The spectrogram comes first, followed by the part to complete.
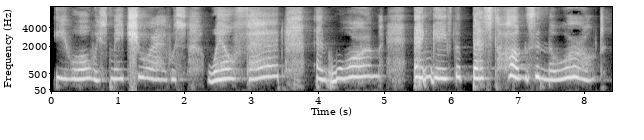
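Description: A woman's voice: steady tone, extremely slow, heavily acted. A timid little match girl. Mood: longing. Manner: high childlike voice, soft and pleading.

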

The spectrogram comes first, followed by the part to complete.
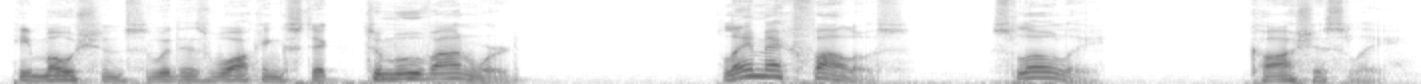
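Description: A man narrating an audiobook with dramatic, expressive storytelling. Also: fairly low pitch, a little slow, dry recording, studio quality.

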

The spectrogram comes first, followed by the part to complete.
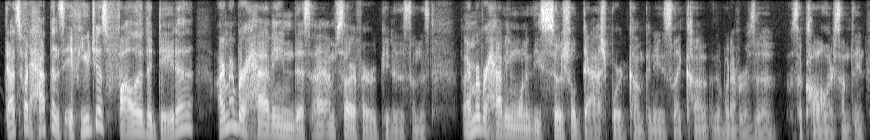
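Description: A man's voice: mid-range voice, fast, slightly rough, dry recording, clean studio sound. A man co-hosting a casual podcast chat, telling stories in a rambling way and correcting himself as he goes. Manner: rambling, self-correcting storyteller. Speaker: podcast co-host.

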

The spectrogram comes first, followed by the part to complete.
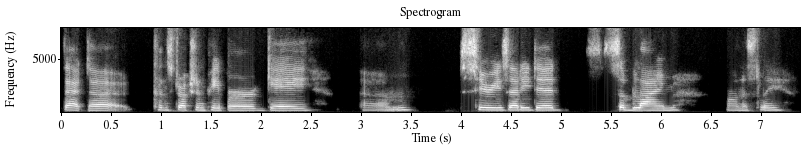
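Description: A woman co-hosting a podcast, chatting casually and telling things in a halting, filler-heavy way. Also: medium pitch, monotone, warm tone, no echo. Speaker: podcast co-host.

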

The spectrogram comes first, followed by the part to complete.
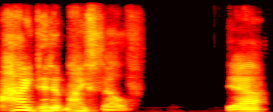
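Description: Gravelly older man, husky lo-fi sound. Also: mid-range voice, animated, sharp tone. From Israel. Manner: reflective, wry, unhurried storytelling. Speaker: comic store owner. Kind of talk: casual interview. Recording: dull lo-fi remote audio.

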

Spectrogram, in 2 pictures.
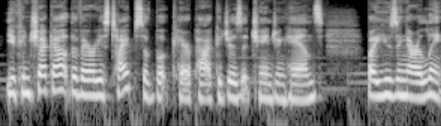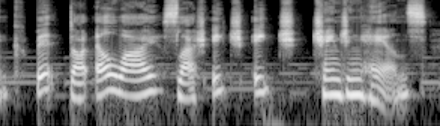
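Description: A woman's voice: medium pitch, measured pace, vocal fry, faint music behind. A woman delivering a scripted sponsor message as part of a podcast team. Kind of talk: scripted ad read.

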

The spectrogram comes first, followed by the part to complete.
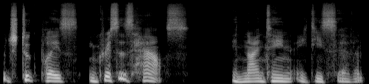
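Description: A man narrates a documentary from a prepared script. His voice sits at a medium pitch. The recording is dry, with almost no room around it. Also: moderate pace, breathy edge, no room sound.

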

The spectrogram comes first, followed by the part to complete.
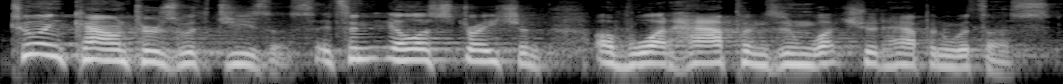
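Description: High-voiced older man preaching in echoing hall. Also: lively intonation, moderate pace. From grew up in Ethiopia. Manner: emphatic, conversational, with dramatized asides and rhetorical questions. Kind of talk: sermon. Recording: long hall reverb.

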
